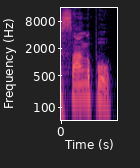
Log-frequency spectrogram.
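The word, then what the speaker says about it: Tsangpo: इसका नाम होता है सांगपो सांगपो सांगपो में टी साइलेंट होता है याद रखना सांगपो और यहां पर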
